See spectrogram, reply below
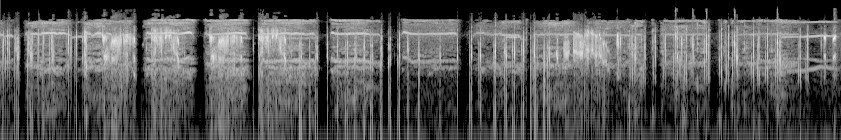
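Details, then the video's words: Tarik senja calling sound for edible-nest swiftlets at dusk: fast staccato twitters and buzzy chirps in clusters about every half second, over two steady high electronic-sounding tones. "SUARA WALET TARIK SENJA"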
